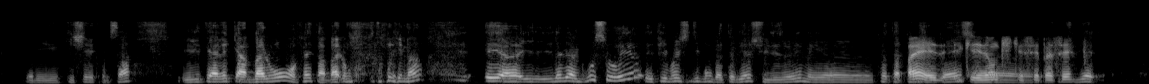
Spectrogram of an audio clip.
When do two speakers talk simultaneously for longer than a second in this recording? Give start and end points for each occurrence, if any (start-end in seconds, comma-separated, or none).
9.1-10.8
